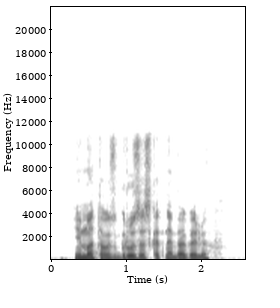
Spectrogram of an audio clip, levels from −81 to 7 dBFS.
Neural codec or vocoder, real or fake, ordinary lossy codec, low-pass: none; real; AAC, 64 kbps; 10.8 kHz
